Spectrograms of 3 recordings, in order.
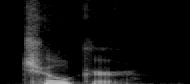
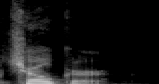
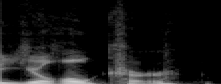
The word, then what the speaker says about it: Tjoelker: It's Megan Choker, but it's spelled T-J-O-E-L-K-E-R. So she said, it's pronounced like choker. So thank goodness it's pronounced like choker, because if I had to say to yolker, I would sound like a boob, even though I just did.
